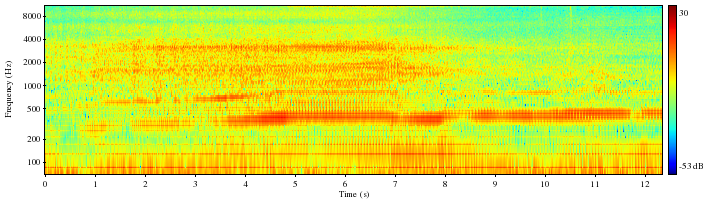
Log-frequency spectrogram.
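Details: 2021 Caterpillar 259D3 skid steer, 2,730 hours, during operation: steady diesel drone with a smooth hydraulic whine rising then holding even, no knocks or grinding; engine and hydraulics running normally.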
